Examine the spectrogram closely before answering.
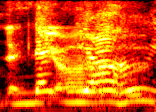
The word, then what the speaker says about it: Netanyahu: Benjamin Netanyahu.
